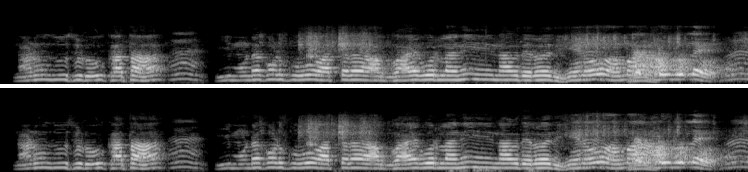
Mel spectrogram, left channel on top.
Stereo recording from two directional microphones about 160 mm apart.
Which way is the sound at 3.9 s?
30° left (ahead or behind).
